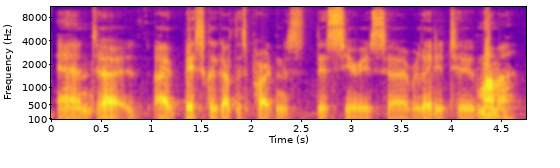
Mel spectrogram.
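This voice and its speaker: A man's voice: low-pitched, fairly even intonation, normal speed, dark tone, a little hiss or hum. A man, an actor, chatting in an interview, rambling with many fillers and restarts. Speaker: actor guest. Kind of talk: casual interview chat.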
